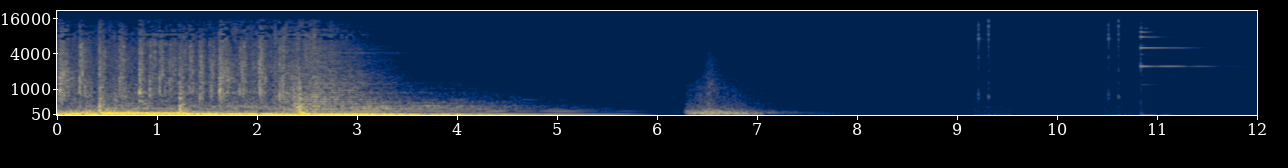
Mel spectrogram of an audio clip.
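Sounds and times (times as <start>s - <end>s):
quick clicks: 9.2s - 9.6s
notification bell ding: 10.9s - 12.0s.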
